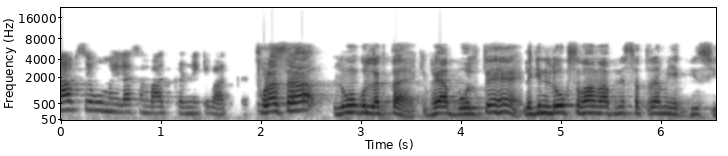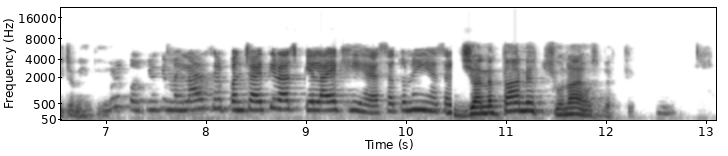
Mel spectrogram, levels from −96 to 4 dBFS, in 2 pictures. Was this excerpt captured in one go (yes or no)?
no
